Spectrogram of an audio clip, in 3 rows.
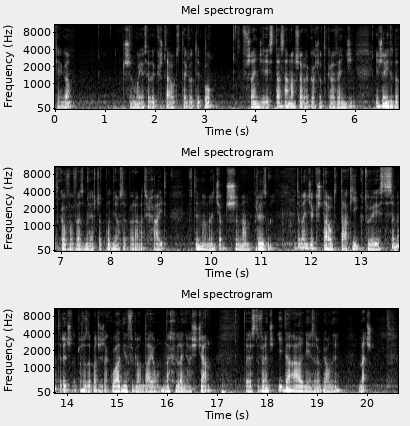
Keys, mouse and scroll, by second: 0.8 middle click, 1.7-2.1 scroll down 3, 2.1 middle click, 3.0 shift+middle click, 6.3 middle click, 7.2 middle click, 7.7 middle click, 9.1 click, 12.2 middle click, 16.7 middle click, 17.7 middle click, 18.9 middle click.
